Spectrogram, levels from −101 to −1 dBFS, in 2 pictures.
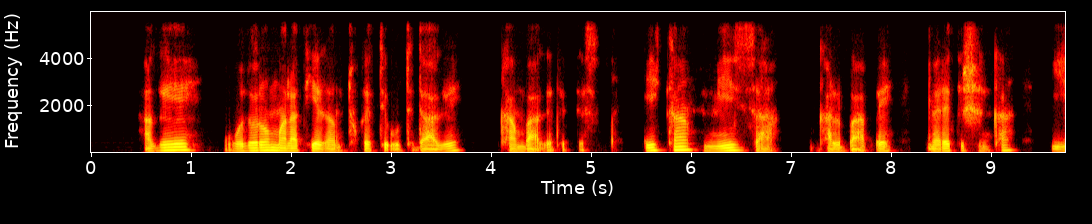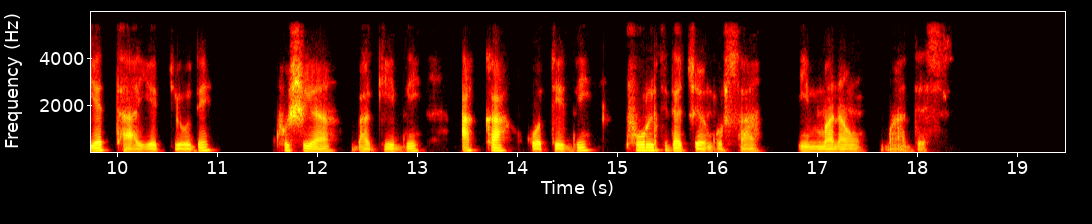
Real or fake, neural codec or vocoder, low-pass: fake; codec, 16 kHz, 8 kbps, FunCodec, trained on Chinese and English, 25 frames a second; 5.4 kHz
